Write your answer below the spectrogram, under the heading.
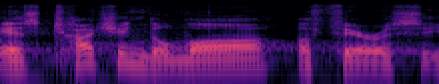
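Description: A man's dark, mellow voice at a fairly slow pace over a quiet background. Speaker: preacher teaching scripture. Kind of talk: sermon. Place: church. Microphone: headset.

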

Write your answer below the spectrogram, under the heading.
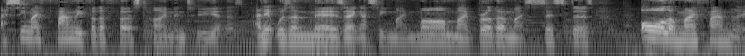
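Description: Faint music sits in the background as the speaker moves at a fairly quick pace. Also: man. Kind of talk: casual storytelling to camera. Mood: upbeat, laughs often. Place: home room. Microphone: lapel.

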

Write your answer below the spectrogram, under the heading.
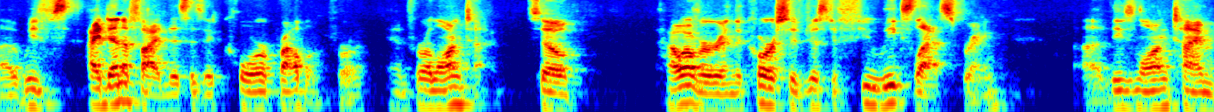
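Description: Against a quiet background, a man with an American accent speaks at a moderate pace with ordinary pitch variation. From Wisconsin. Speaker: farm advocacy policy official; panelist. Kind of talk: panel presentation. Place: home room. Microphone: video call.

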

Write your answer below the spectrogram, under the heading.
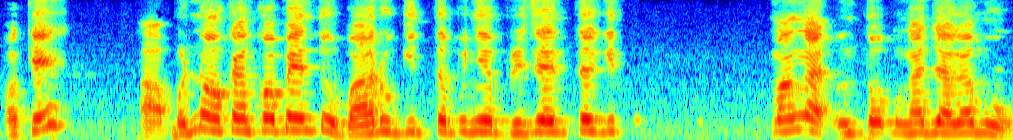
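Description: With an extremely high pitch and a bright, sharp tone, a man speaks at a fairly quick pace with lively intonation. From Malaysia. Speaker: teacher, program emcee. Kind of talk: formal event emcee. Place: home room. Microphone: earbuds.

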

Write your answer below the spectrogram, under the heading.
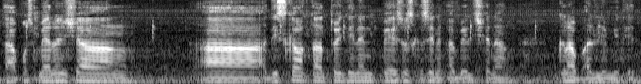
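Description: Audible room echo surrounds a man's voice. He speaks at a medium pitch and a fairly slow pace. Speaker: ride-hailing driver vlogger. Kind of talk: casual vlog monologue while driving.

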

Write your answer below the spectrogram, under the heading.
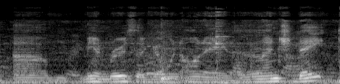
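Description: Fairly low male voice against noticeable background noise. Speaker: family vlogger. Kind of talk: casual vlog chat. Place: cafe. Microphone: phone near.

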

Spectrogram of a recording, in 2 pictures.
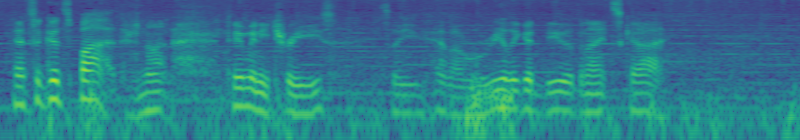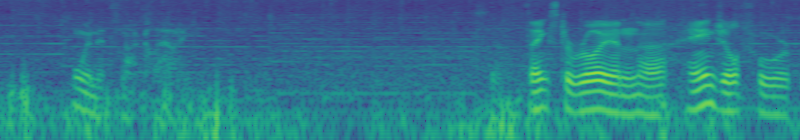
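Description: A man at a moderate pace with ordinary pitch variation, long, frequent pauses and big swings in loudness, dry sound with no echo, and clear music in the background. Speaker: camping vlogger. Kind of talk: casual vlog narration. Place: open country. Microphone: phone near.

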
